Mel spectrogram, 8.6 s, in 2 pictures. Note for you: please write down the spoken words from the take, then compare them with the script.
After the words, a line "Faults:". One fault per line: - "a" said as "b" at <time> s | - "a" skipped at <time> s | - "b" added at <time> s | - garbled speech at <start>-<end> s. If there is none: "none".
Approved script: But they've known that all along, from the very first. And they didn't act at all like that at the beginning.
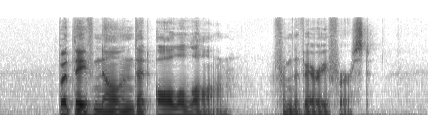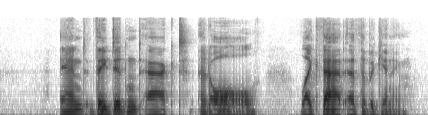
But they've known that all along, from the very first. And they didn't act at all like that at the beginning.
Faults:
none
